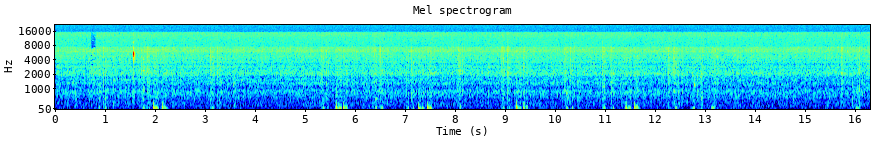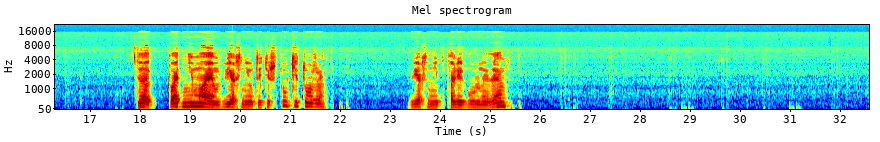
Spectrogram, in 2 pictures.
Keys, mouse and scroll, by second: 1.9 click, 2.0 g, 3.3 click, 5.4 click, 7.1 click, 8.9 click, 12.5 click, 13.3 scroll up 1, 13.4-15.9 middle drag, 16.2 middle click, 17.5 click, 19.0 click, 19.5 click, 24.1 click, 24.1 g, 27.0 middle click, 29.8 click, 29.8 g, 30.5 click.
